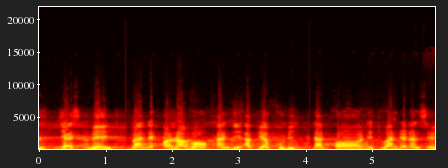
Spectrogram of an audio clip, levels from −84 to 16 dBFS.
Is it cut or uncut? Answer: cut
